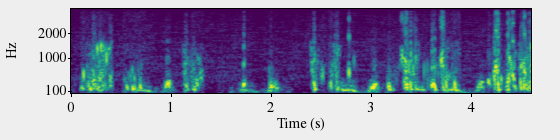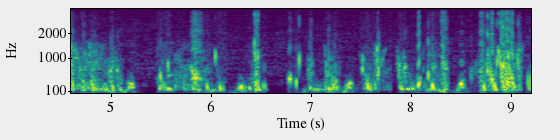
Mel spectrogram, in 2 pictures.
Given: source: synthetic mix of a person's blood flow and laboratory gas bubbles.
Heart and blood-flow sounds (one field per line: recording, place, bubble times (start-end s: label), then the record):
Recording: Doppler ultrasound of blood flow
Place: precordium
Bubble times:
0.08-0.43 s: bubbles
0.52-0.74 s: bubbles
1.10-1.33 s: bubbles
1.69-1.77 s: bubbles
1.96-2.09 s: bubbles
2.38-2.71 s: bubbles
2.74-2.86 s: bubbles
3.13-3.89 s: bubbles
4.15-5.14 s: bubbles
5.44-6.17 s: bubbles
6.34-6.58 s: bubbles
6.75-6.92 s: bubbles
6.95-7.04 s: bubbles
7.11-7.31 s: bubbles
7.48-7.80 s: bubbles
7.84-8.38 s: bubbles
8.57-9.21 s: bubbles
From the record:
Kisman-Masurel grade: 343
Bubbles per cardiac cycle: rolling drumbeat, 9 or more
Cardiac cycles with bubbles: 100%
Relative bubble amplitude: loud (0.450 to 0.775)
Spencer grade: 3 (all of the cardiac periods contain showers or single bubble signals, but not dominating or overriding the cardiac motion signals)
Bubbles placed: only in the low amplitude regions of the cardiac cycle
